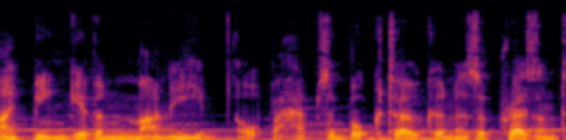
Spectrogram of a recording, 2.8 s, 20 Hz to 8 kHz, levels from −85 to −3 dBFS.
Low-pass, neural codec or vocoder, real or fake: 7.2 kHz; codec, 16 kHz, 16 kbps, FreqCodec, larger model; fake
